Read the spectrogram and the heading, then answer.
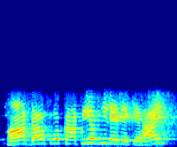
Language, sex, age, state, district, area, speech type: Maithili, female, 60+, Bihar, Sitamarhi, rural, conversation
